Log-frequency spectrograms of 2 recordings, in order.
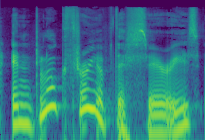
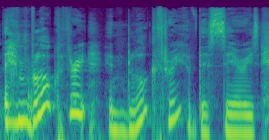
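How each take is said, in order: First: Lightly voiced slow questioning listener; a hint of a curious listener voice; impression of the listener. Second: Mild mock listener voice; impression of the listener. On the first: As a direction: mimic a listener raising a point, slowly. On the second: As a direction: play the listener asking with a giggle. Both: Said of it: "this is my impression of you".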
